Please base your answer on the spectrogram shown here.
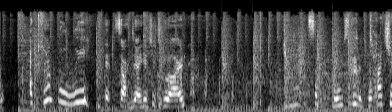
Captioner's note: laughs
